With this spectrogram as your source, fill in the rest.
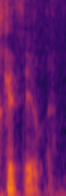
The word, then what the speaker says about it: Cthulhu: or Cthulhu huh huh you're opposed to put the tongue in the roof of your mouth and bark it out like a dog seriously that's how you pronounce Cthulhu it's meant to be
